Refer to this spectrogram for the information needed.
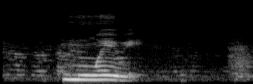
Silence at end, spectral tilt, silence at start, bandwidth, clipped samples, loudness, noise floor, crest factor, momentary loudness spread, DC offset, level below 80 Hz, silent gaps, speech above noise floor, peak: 0.1 s; -8.5 dB/octave; 0.15 s; 10.5 kHz; under 0.1%; -16 LUFS; -50 dBFS; 14 dB; 13 LU; under 0.1%; -70 dBFS; none; 33 dB; -6 dBFS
